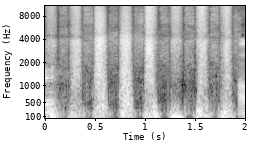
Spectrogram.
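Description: Rapid puffs of air from a hand-squeezed rubber rocket blower aimed at a Rode VideoMic Pro Plus shotgun microphone fitted with its furry windscreen, about four short whooshes a second.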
